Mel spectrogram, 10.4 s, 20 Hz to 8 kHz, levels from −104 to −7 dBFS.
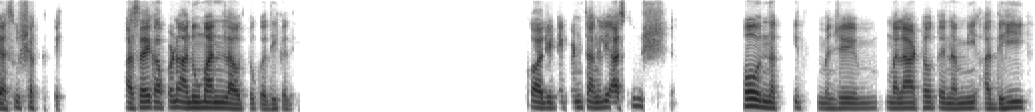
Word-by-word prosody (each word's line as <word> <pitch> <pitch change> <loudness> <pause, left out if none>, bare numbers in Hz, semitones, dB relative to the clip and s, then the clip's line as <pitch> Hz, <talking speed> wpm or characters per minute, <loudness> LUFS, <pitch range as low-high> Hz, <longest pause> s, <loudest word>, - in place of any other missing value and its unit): असू - - 0
शकते. - - -7 0.7
असा 155 - +4
एक 155 -1 +4
आपण 155 +2 +1
अनुमान 145 0 +5
लावतो 125 -1 +1
कधी-कधी. 120 0 -7 2.3
क्वालिटी 145 -1 0
पण 155 - -4
चांगली 150 +1 +1
असू 195 +4 -2
शक - - -9 0.7
हो, 190 -1 +7
नक्कीच. 145 -1 -3 0.2
म्हणजे 135 0 -2 0.4
मला 140 0 +3
आठवतंय 145 0 -1
ना, 130 -1 -1
मी 135 +2 -2
आधी 135 +4 -1
145 Hz, 120 wpm, -26 LUFS, 135-150 Hz, 2.3 s, हो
